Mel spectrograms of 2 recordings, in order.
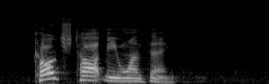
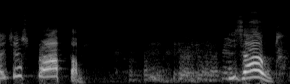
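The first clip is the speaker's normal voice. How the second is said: much higher, louder and strained; excited blurt; 3 dB louder than usual. Retold or imitated. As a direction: blurt it out as a shaken kid. Retelling to the principal.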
